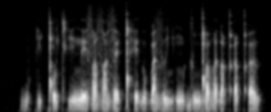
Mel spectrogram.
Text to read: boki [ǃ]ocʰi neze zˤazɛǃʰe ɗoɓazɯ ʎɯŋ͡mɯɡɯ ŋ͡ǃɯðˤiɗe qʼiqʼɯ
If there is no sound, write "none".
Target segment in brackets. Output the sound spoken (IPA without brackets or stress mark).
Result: ǃ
